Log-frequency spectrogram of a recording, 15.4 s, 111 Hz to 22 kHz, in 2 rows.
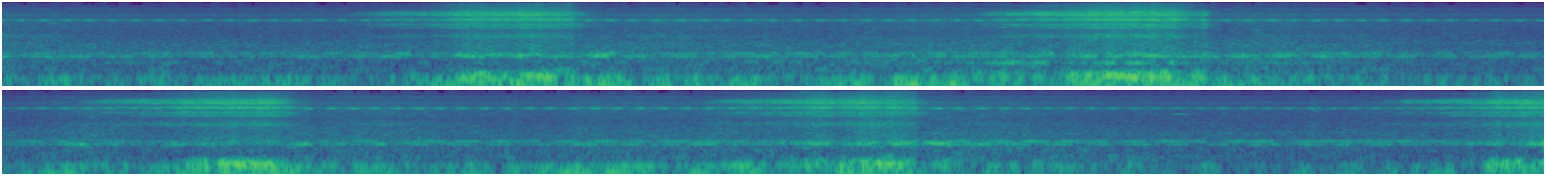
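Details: A sleeping girl snores softly and regularly with each breath, about 19 a minute, over a steady background hum.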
